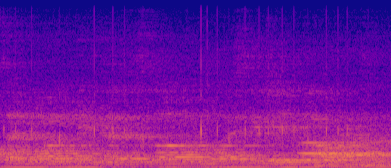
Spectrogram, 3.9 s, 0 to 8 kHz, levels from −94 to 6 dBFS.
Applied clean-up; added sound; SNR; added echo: none; Typing; 19 dB; reverberation time 2.2 s.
